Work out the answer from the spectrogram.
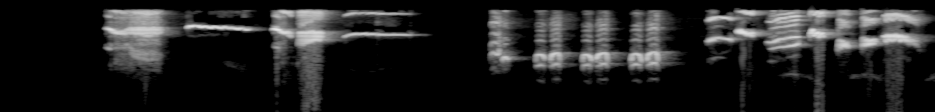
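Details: Bali Orange-headed thrush with a unique, tight and loud song used as a master for other thrushes; high buzzy notes, a thin whistle, then a rhythmic series of repeated chips and fast twitters.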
